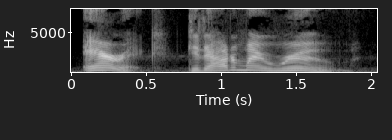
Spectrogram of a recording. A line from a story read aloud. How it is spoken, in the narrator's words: she heard one of her daughters yelling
